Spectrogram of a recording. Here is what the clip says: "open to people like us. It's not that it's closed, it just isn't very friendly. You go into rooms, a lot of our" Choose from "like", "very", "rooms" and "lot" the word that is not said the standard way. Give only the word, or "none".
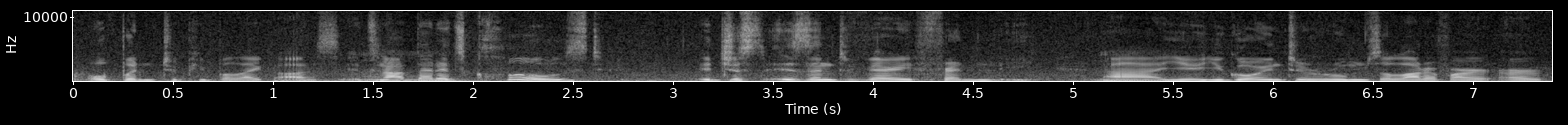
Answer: none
